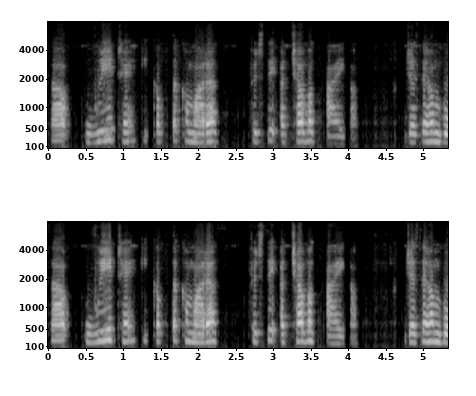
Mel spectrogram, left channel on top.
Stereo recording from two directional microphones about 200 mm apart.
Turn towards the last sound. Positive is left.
turn(degrees=-45)  # may be behind; listen again after turning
